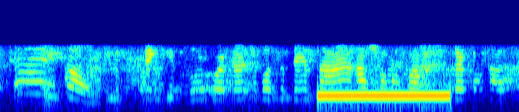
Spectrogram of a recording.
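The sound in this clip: Ringback tone of an outgoing phone call that goes unanswered: a single steady, mid-pitched tone lasting about a second, with people talking before it and briefly after.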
